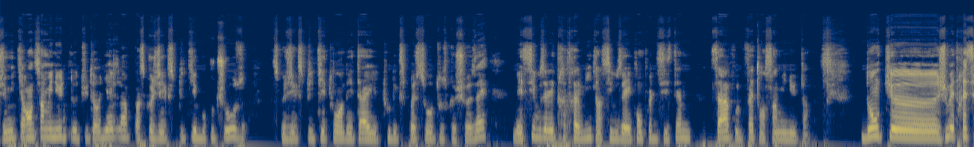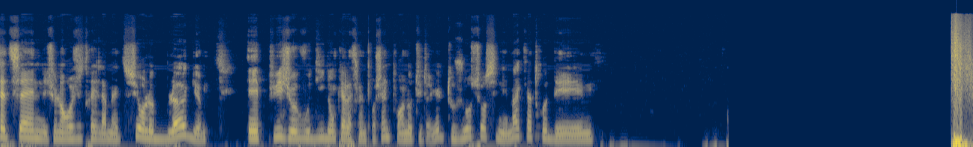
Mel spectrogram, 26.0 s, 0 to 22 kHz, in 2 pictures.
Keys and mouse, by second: 6.0 click, 13.5 click, 22.5 click.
